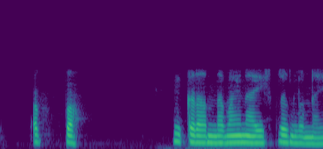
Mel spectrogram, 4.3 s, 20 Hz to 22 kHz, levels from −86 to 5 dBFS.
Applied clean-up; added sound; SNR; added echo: neural mask model DeepFilterNet 3.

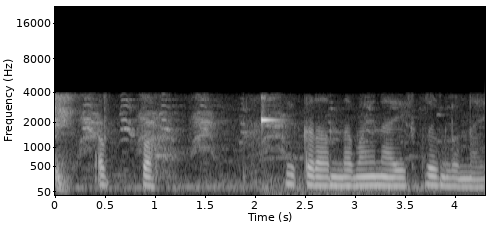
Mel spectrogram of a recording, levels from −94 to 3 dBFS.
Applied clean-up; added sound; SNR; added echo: none; Marimba, xylophone; -3 dB; none.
